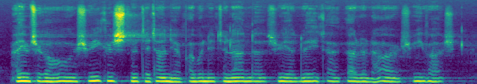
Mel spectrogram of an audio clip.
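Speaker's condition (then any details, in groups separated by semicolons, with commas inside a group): Parkinson's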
